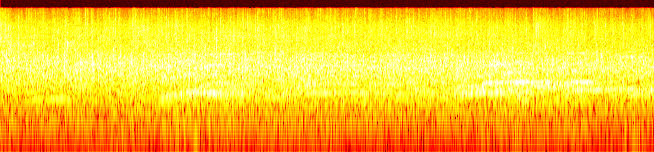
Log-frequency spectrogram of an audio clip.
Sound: applause

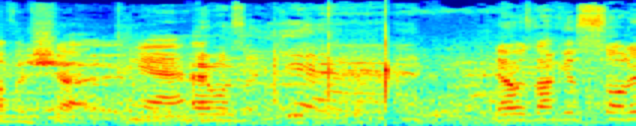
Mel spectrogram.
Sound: clapping

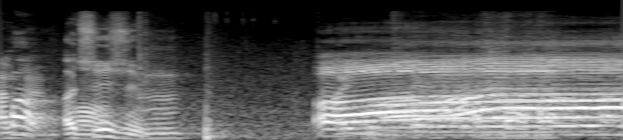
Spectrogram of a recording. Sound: tap

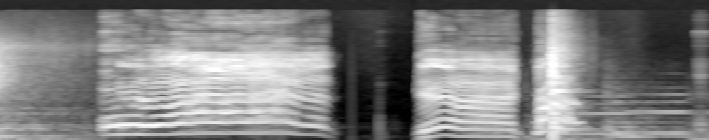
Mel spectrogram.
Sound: shouts

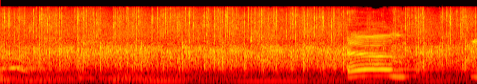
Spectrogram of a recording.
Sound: congregation claps

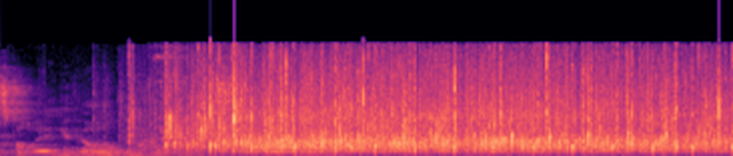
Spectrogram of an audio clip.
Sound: audience clapping

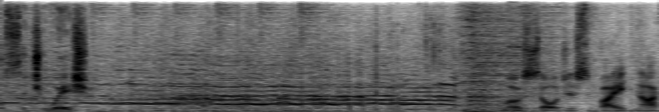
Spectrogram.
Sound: shouting

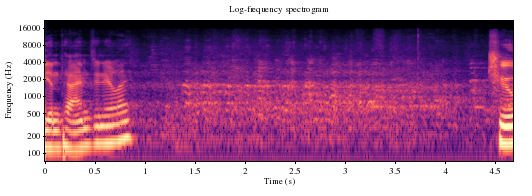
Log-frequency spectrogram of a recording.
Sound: audience chuckles

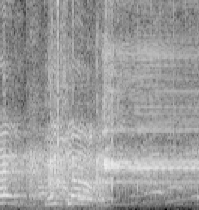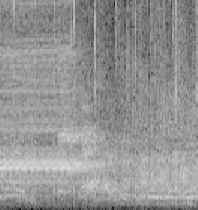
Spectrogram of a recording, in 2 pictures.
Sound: timer buzzes

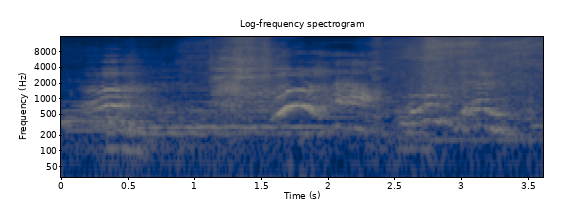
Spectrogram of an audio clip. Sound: Peaches moaning

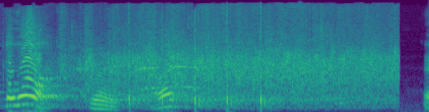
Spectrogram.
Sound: applause

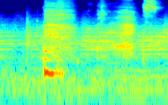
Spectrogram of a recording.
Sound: exhales

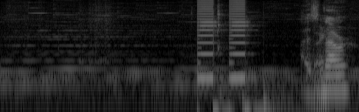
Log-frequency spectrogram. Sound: buzzer

